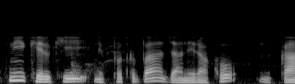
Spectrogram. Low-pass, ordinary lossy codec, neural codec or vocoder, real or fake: 3.6 kHz; none; none; real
